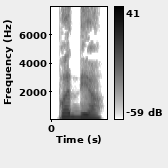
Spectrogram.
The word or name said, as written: ಪತ್ಯ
